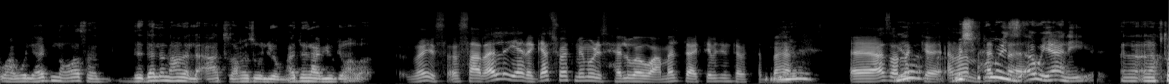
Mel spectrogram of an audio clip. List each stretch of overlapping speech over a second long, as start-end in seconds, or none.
8.9-10.3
